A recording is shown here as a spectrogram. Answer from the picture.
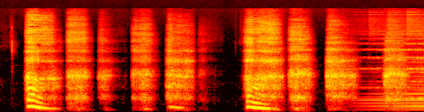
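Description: A young man's heavy, distressed breathing: two long sighs that fall in pitch, about half a second and nearly four seconds in, with short ragged breaths between them. A sustained musical chord fades in near the end.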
